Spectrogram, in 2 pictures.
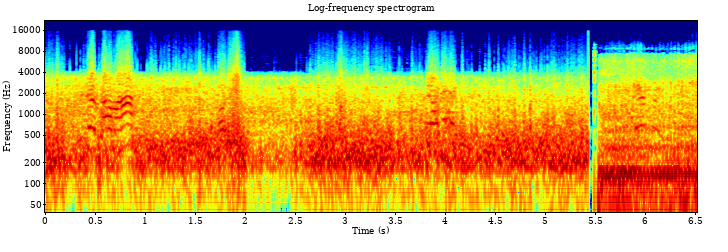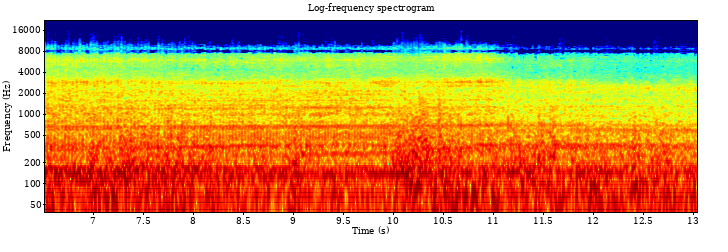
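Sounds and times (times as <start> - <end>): wind rushing: 0.0 - 13.0
small motorcycle engine running: 5.5 - 13.0.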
